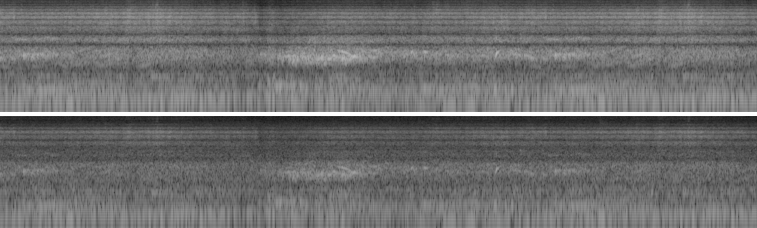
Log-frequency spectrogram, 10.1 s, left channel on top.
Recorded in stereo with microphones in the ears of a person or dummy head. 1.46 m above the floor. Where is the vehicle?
50° left (ahead or behind).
